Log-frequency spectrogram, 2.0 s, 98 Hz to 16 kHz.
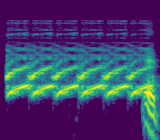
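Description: Built-in alarm siren of an S-link SL-IND04 Wi-Fi security camera sounding at full volume: an electronic whoop that rises in pitch about four times a second, cut off near the end.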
